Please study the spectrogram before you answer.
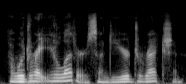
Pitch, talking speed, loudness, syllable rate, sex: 125 Hz, 260 wpm, -19 LUFS, 7.8 syllables/s, male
